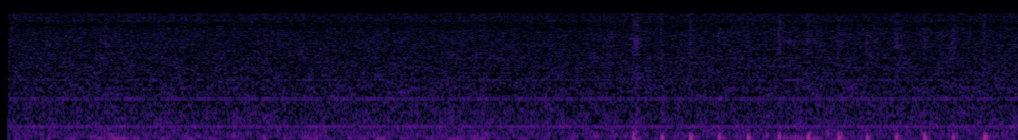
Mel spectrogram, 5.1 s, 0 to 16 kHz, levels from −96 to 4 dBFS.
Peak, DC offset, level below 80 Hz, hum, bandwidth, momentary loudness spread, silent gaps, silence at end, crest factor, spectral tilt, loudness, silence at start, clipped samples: -42 dBFS; under 0.1%; -70 dBFS; none; 11.5 kHz; 3 LU; none; 0 s; 22 dB; -3.5 dB/octave; -64 LUFS; 0.05 s; under 0.1%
